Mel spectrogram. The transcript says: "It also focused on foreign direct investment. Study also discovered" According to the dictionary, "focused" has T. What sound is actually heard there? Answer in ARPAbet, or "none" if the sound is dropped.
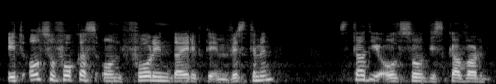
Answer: none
